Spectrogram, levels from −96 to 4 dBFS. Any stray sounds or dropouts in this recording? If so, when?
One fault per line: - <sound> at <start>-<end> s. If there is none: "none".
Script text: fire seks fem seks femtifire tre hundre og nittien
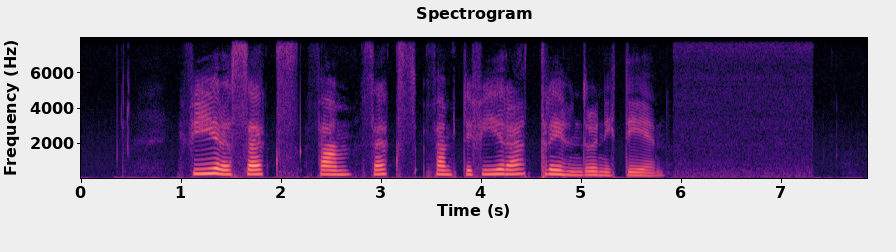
none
